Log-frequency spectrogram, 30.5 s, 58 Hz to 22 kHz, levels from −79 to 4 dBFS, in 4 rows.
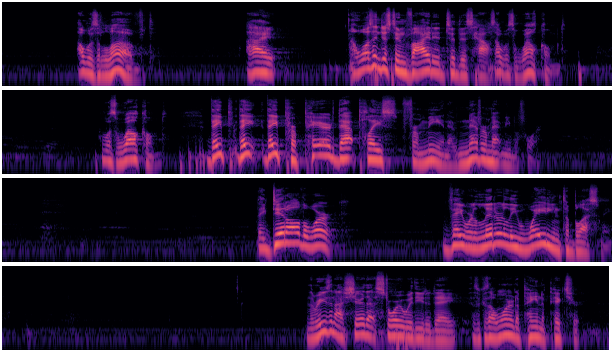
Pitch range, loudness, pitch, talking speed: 120-175 Hz, -29 LUFS, 150 Hz, 120 wpm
